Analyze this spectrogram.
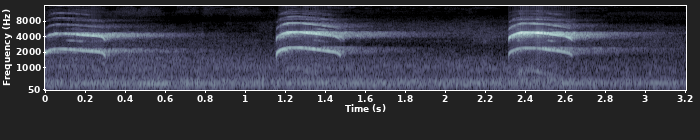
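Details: A Eurasian sparrowhawk (Accipiter nisus) gives three thin, high, slightly downslurred whistled calls about a second apart, over a faint low background hum.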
